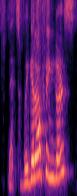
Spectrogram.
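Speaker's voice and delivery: plain reading voice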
